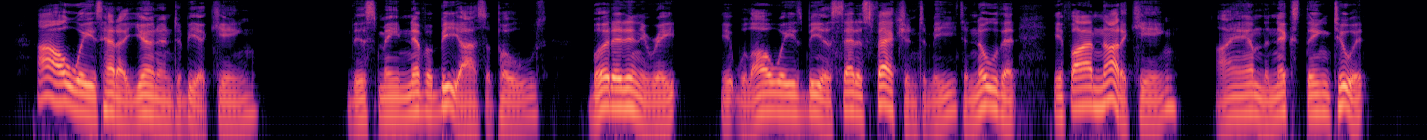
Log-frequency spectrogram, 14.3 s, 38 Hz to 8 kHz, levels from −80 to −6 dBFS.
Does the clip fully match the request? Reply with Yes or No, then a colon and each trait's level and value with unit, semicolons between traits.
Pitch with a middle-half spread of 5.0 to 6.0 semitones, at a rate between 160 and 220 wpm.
Yes: average, 5.3 semitones; average, 180 wpm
